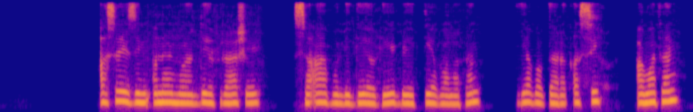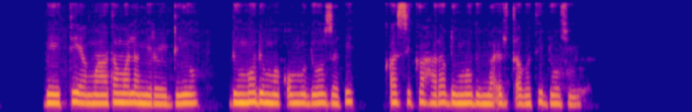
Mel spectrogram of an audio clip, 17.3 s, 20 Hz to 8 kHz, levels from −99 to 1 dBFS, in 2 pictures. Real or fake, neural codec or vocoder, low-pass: fake; codec, 16 kHz, 4 kbps, FunCodec, trained on LibriTTS, 50 frames a second; 7.2 kHz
